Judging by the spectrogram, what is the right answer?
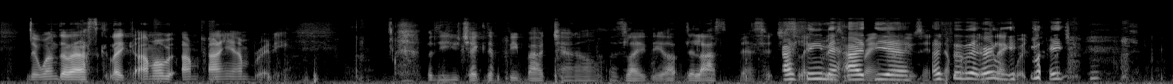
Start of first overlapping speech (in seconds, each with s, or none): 7.8 s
